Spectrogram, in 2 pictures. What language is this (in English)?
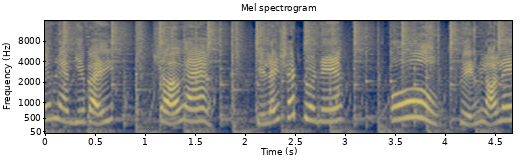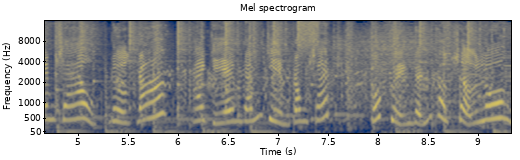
Vietnamese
